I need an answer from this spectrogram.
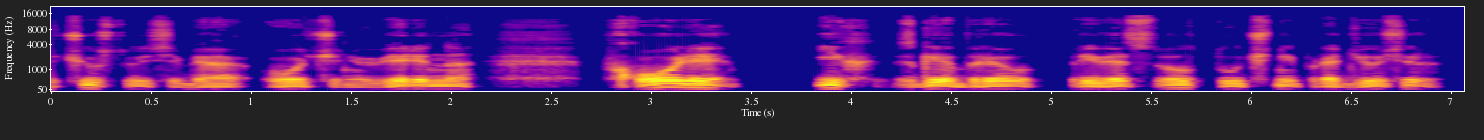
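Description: Man reading a novel aloud, lowish voice, dead dry close recording. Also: no echo. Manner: steady, measured reading. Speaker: audiobook narrator. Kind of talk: scripted narration.

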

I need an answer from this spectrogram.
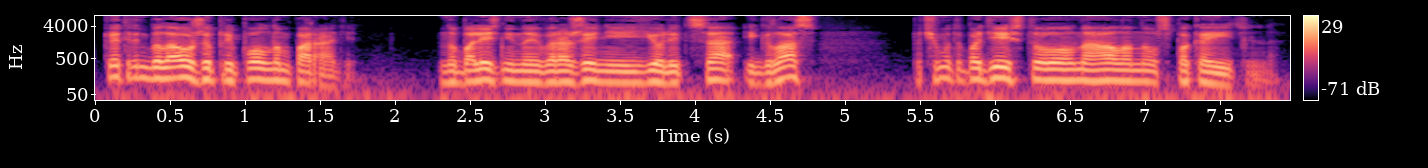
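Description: A man narrating an audiobook in a measured, even storytelling manner. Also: mid-range voice, no echo, studio quality.

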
